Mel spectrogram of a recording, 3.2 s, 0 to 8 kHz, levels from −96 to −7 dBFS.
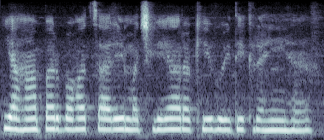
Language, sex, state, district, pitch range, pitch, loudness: Hindi, female, Uttar Pradesh, Lucknow, 220-230 Hz, 225 Hz, -17 LUFS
